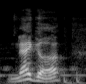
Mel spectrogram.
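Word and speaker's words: 那个: as n-a-g-e or pronounced nega which apparently sounds similar yes to the n-word in english when it's said out loud but it's it's used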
